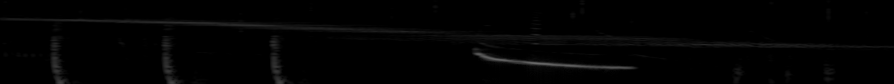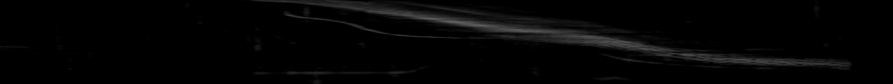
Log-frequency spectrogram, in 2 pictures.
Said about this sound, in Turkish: Weddell foklarına ait akıl almaz seslerden bir kısmı şöyle.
